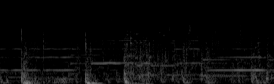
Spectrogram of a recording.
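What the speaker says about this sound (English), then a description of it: "I just whistled for my horse." Horse hooves clop in an uneven rhythm as the mount approaches after a whistle in Red Dead Redemption 2 (WildRP), moderately close with some distinct louder hoof strikes.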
